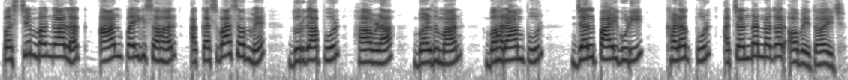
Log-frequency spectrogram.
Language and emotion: Maithili, neutral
